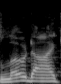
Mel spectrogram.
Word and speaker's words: Lodi: It's pronounced Lodi, California.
